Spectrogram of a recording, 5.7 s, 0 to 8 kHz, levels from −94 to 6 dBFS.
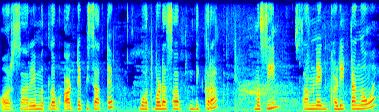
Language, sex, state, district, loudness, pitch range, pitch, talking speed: Hindi, female, Jharkhand, Garhwa, -18 LUFS, 240-265 Hz, 245 Hz, 190 wpm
